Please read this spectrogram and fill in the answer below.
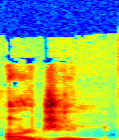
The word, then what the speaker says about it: Arjun: whose name is Arjun. It's usually spelled Arjuna. It's often pronounced with that A at the end is often silent.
